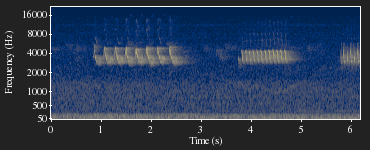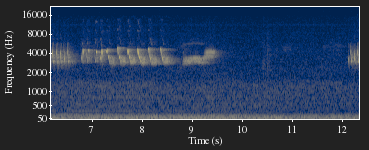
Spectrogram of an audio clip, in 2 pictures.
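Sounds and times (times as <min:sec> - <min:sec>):
low steady rumble: 0:00.0 - 0:12.3
European greenfinch Chloris chloris singing high ringing trills: 0:00.3 - 0:09.6, 0:11.8 - 0:12.3.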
